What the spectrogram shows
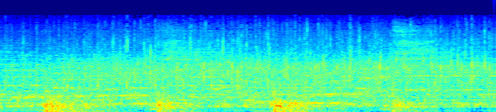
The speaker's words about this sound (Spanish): De hecho, el aplauso ha costado arrancarlo, ¿eh? se demuestra que muchas veces el público lo que aplaude es la subida de todo.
